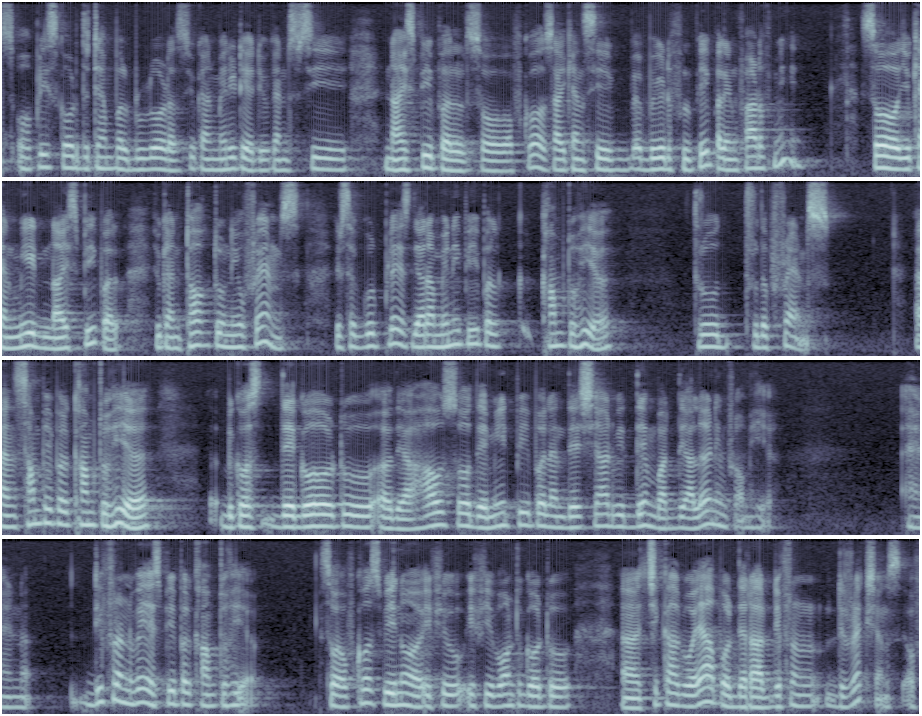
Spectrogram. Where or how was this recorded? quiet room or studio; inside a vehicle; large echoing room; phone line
large echoing room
